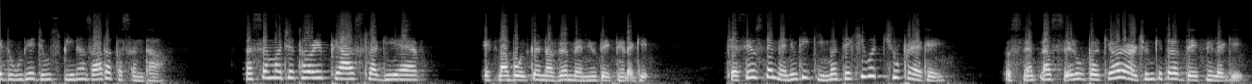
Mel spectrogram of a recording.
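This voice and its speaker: Female narrator for a serialized audio story, fairly high voice, scripted storytelling delivery. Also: a little mellow, rough recording.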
